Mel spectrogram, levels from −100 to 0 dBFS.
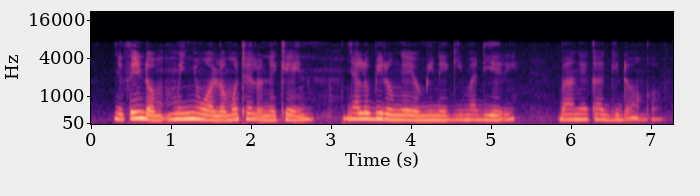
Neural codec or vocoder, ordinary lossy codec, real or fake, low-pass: none; none; real; 7.2 kHz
